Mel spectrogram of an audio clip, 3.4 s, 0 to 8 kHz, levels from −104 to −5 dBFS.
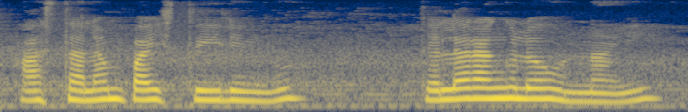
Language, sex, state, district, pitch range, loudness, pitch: Telugu, female, Telangana, Mahabubabad, 215-245 Hz, -17 LUFS, 225 Hz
